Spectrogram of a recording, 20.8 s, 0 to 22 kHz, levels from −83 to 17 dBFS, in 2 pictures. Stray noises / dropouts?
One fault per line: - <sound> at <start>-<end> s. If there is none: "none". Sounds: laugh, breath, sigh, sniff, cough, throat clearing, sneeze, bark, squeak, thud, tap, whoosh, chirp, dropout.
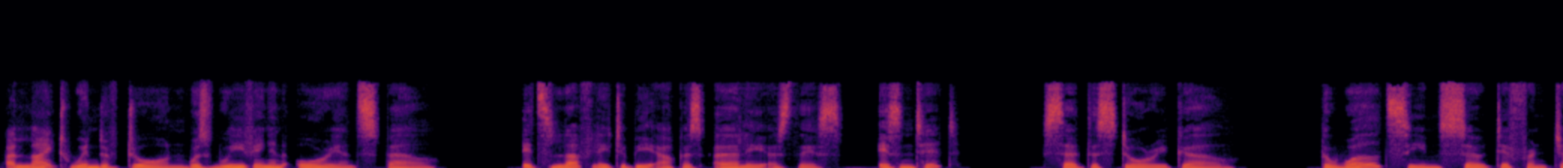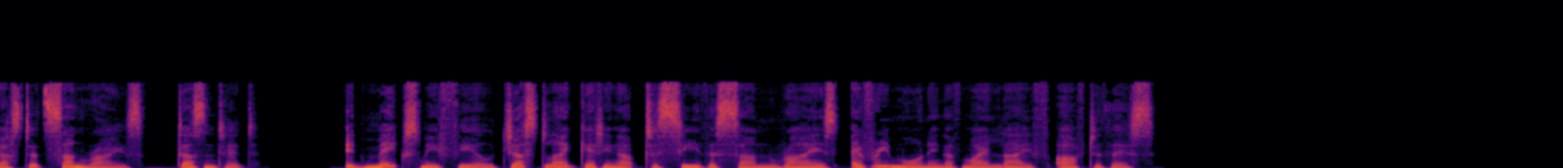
none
